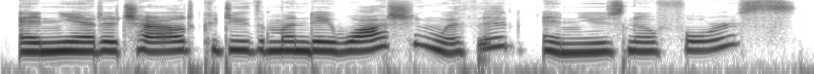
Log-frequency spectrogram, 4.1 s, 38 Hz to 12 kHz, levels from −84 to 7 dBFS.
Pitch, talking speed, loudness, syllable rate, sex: 245 Hz, 220 wpm, -17 LUFS, 5.2 syllables/s, female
